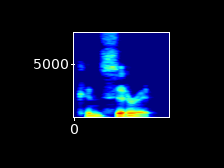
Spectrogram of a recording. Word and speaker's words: considerate: consider it consider it four syllables the stress is on the second syllable considerate consider it consider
